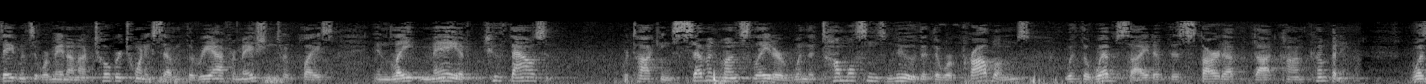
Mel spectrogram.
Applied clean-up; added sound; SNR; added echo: none; Wind; 12 dB; none.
